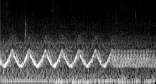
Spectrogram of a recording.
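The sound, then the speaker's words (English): An arriving ambulance's siren wails in a rapid rising-and-falling sweep, about five quick cycles, then shifts to a steadier warbling tone, loud, over a low rumbling engine-like background with no talking. “It didn't take long for the ambulance to arrive and bring Robert's body out of cool.”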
